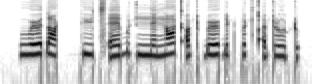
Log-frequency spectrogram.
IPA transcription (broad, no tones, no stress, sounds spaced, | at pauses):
w ə˞ ɗ ɑ kː y t͡sʼ ɛ b ə ʈ nː ɛ ŋ ɑ kʼ ɑ ʈ ɓ ə˞ ɠ ə ʈ p ə ʈ qʼ ɛ ʈ ɭ u ʈ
